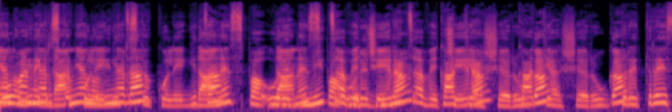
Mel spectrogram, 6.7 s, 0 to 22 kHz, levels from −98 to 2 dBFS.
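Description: From the start of the speech to the end, a doubled audio track runs underneath: a full-band copy at roughly equal level trails the original by around 0.7 s, dry and without room colour. This is likely a second capture through a slower path, or an edit holding two copies out of step.

Throughout, the speech also shows generation loss: a swirly, hollow, smeared quality with blurred consonant attacks, worse than a single MP3 pass at 128 kbit/s would give. The likely cause is repeated MP3 re-encoding, around seven passes, with each pass adding fresh quantisation noise and spectral holes.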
